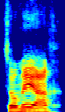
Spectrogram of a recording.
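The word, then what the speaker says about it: Tzomeach: Then the next level is to I would spell that T Z O M E A C H. Tomak means things that grow and that means trees, plants, um all sorts of vegetation.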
